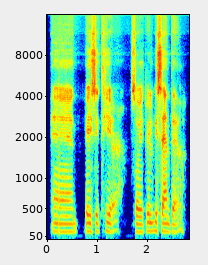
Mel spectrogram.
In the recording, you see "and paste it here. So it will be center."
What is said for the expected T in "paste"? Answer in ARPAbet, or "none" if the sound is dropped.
none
